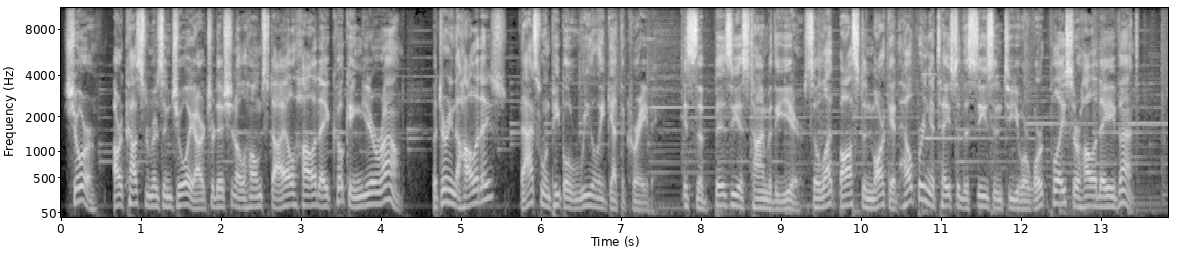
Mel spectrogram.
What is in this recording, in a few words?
Narration, Mature, Announcer, Guy-next-door Male Voice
